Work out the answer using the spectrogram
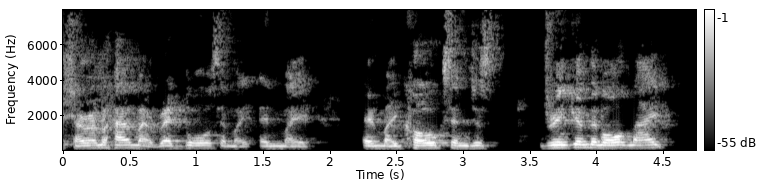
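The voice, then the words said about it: Non-native English accent. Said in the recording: “as you can tell by my accent, English is not my first language”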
